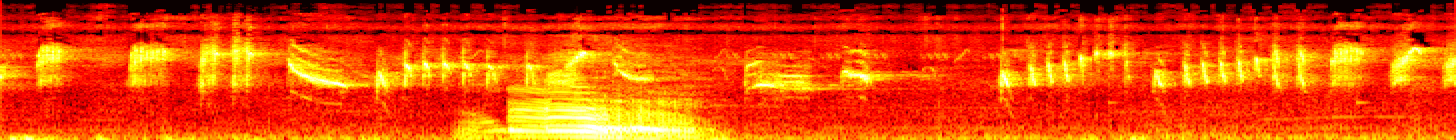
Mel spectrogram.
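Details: Moo from cattle among dozens walking in a tidy line along a road, said to be calling the herd to return home. One long harmonic low moo mid-clip, surrounded by rapid repeated bird chirps and tweets.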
